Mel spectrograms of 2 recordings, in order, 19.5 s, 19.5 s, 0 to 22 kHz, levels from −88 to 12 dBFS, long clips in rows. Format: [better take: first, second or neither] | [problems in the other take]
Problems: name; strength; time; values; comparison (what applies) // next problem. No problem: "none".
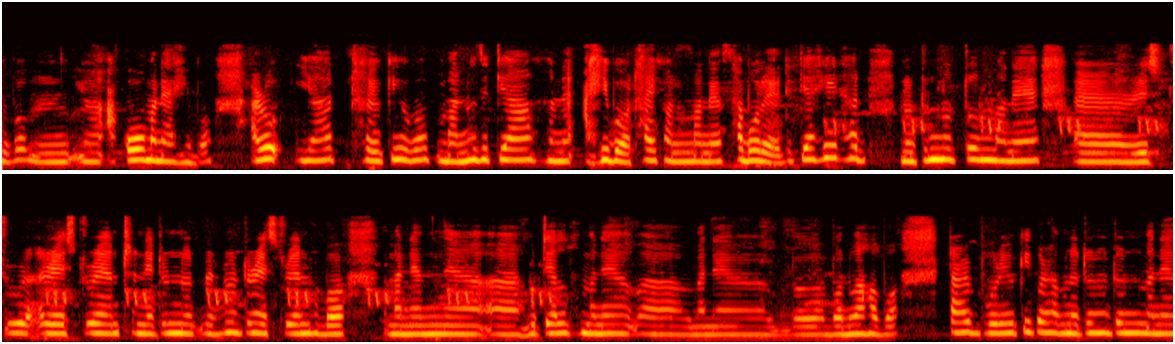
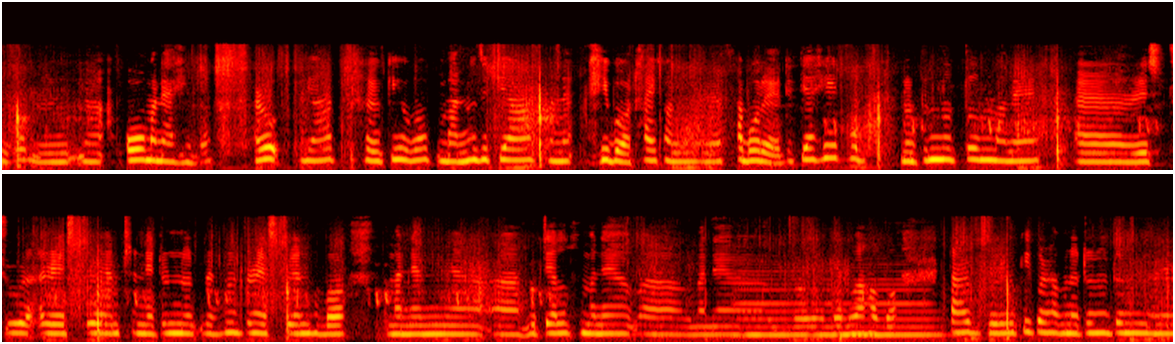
first | noise reduction (neural mask model RNNoise)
